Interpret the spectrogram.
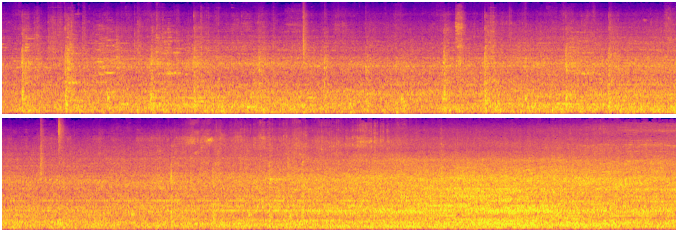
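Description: Stainless-steel passenger train cars rolling past, wheels clicking over the rail joints with a steady rumble. The noise grows louder near the end as the last cars pass close by.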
